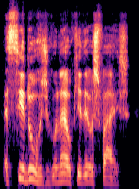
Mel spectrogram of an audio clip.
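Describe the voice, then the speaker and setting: A middle-aged man with a Brazilian accent preaches on a church podcast, his voice high and bright with a gravelly fry. He speaks emphatically, quoting scripture. The sound is close and dry. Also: animated, normal speed, dry recording. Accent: Brazilian Portuguese. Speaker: bishop and podcast host.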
